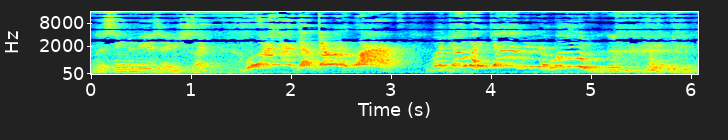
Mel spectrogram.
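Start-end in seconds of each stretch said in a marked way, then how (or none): 1.5-3.2 very high, loud mock shriek; cranky teacher. Student imitating teacher scolding friends who are chatting, cranky shriek. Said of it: "she has the crankiest voice". 3.6-6.0 high mock wail, loud then drawn out; exasperated outburst. Student retorting to the nagging teacher, exasperated wail.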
